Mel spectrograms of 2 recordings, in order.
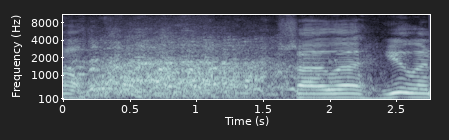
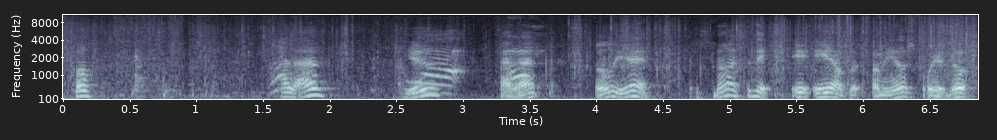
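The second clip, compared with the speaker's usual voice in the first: put-on baby talk; 4 semitones higher than usual. Grandad cooing over the baby.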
